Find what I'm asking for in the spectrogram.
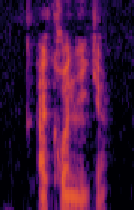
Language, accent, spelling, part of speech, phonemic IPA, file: French, France, achronique, adjective, /a.kʁɔ.nik/, LL-Q150 (fra)-achronique.wav
- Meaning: achronic (all senses)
